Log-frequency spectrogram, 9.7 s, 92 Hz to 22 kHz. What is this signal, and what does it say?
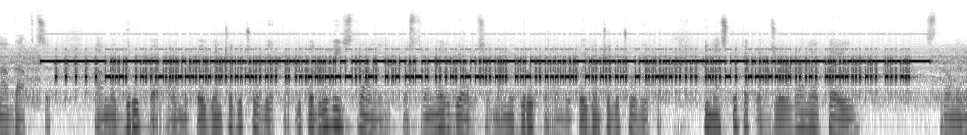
RTTY (75 baud, 850 Hz shift), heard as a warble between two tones, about 1410 Hz centre, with speech in Polish. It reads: UQEJZ ABYQP 0XWZR OT3CM TV779 4IO88 NU8MF W1D9Z ZRB2R C0PUX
